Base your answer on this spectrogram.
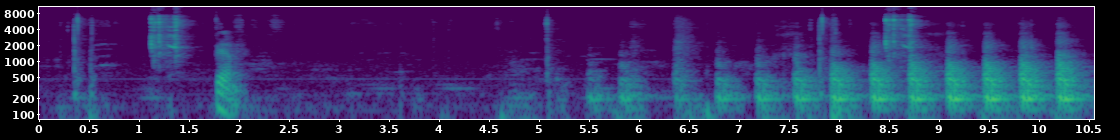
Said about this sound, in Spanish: Tenemos a mi vecino martillando. Patrocinador, el vecino. Mira, se escucha en las ondas. Pinche vecino.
